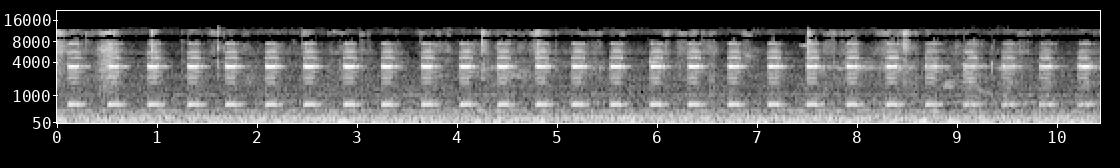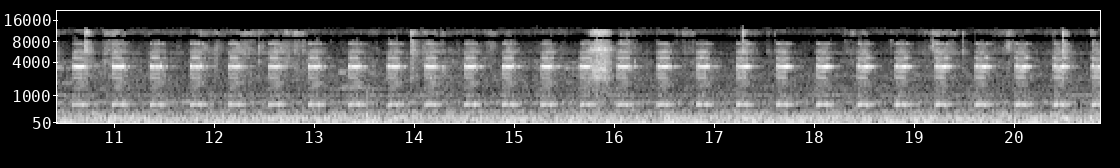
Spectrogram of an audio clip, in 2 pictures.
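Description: Anaesthesia patient monitor beeping a short tone with each pulse beat, evenly at a little over two beeps a second, over a steady low hum.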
